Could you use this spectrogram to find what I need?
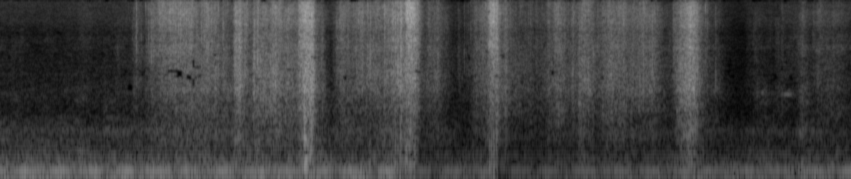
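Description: Plastic wrapping rustles and crinkles as it is torn open.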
